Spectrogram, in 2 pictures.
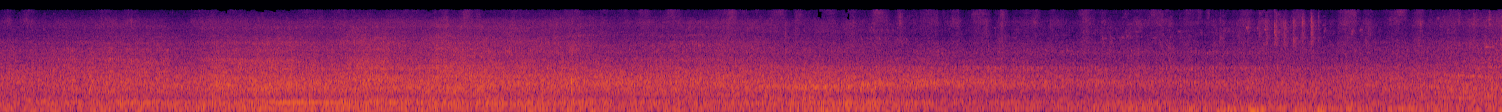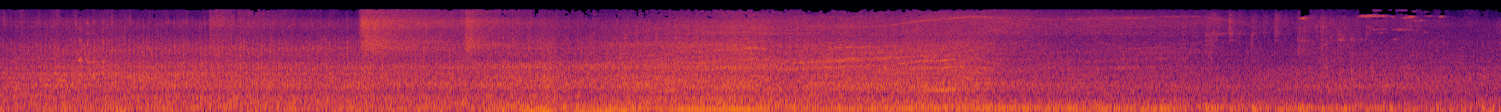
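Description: Busy road traffic, cars and buses passing steadily. A bus goes by close about two-thirds of the way through, its engine rumble the loudest sound, with a rising whine just after.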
